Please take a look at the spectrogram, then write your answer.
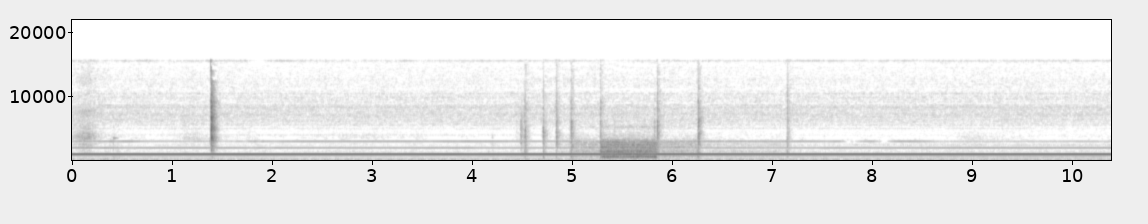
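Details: Skiptech TI4000FM CB27/81 CB radio on receive with a signal-generator tone during servicing: a steady test tone with a fuzzy, harsh edge over constant hiss; the FM detector sounds miles out of alignment.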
